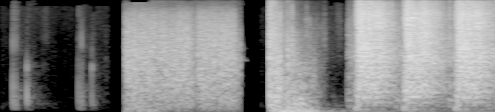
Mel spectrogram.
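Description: Loud, harsh metallic clanging that begins about halfway through, with a hard hit near the end: a metal pan or lid being banged as a wake-up racket. It is preceded by a few faint footsteps.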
